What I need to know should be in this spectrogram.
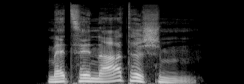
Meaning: strong dative masculine/neuter singular of mäzenatisch
- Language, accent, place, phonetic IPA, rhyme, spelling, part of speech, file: German, Germany, Berlin, [mɛt͡seˈnaːtɪʃm̩], -aːtɪʃm̩, mäzenatischem, adjective, De-mäzenatischem.ogg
